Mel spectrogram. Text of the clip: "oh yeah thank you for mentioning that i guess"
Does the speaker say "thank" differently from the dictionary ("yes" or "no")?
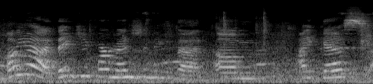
no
